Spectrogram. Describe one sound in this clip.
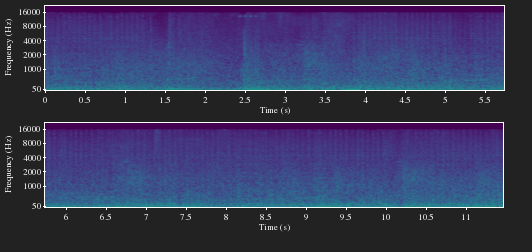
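Rapid gunfire blasts and booms without a break.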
